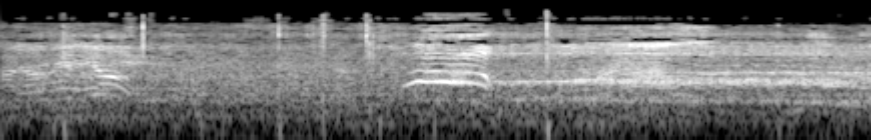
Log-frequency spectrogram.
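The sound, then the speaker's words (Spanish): Real Madrid footballer Camavinga's loud, high-pitched scream rings out twice, briefly at first and then longer and stronger, over a steady background of voices and outdoor bustle, during Real Madrid's last training session at the National Stadium in Warsaw. “Ese es el sonido del grito de Camavinga que recogían las cámaras de los compañeros de Televisión Española en el último entrenamiento del Madrid en el Estadio Nacional de Varsovia.”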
